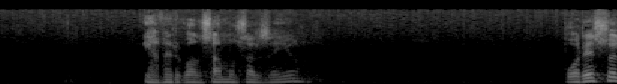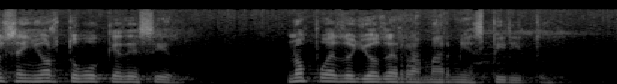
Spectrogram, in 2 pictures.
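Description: A middle-aged man speaks with animation into a microphone, heard through loudspeakers.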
